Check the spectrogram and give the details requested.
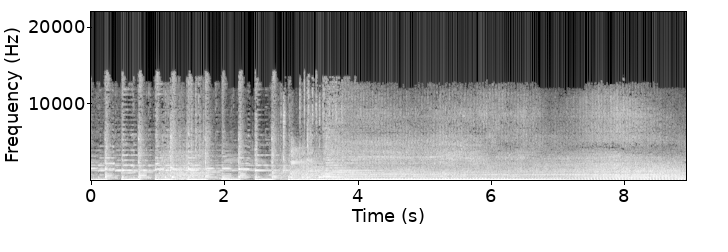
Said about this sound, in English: All right, let me kill the engine.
